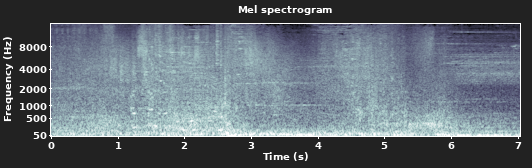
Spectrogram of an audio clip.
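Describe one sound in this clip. A game's explosion rumbles and crackles loudly.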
